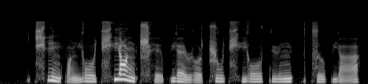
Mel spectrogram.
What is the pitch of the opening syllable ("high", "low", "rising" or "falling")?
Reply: falling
